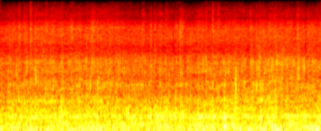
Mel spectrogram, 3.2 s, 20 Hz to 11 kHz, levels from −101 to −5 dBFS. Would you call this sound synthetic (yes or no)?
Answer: yes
